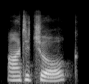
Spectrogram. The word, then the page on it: artichoke: Indian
